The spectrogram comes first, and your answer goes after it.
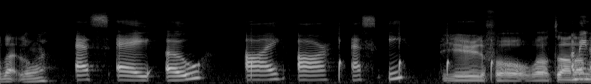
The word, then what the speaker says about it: Saoirse: Think Irish. Stick in vowels where you don't think there should be vowels.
